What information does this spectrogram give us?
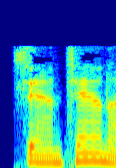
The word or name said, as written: Santana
